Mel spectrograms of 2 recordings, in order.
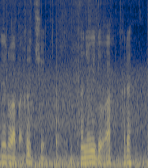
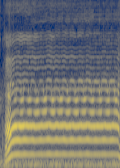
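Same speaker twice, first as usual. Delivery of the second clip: calling out; 11 semitones higher, 4 dB louder than usual. Real, not acted. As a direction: holler to get the dogs running. Calling dogs, drawn-out cry.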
